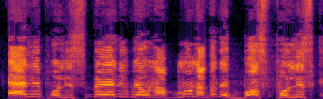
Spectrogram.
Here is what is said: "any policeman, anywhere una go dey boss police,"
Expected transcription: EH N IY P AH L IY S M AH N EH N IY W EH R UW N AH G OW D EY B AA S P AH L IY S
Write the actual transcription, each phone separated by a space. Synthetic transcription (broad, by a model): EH N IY P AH L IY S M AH EH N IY W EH W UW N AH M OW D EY B AA S P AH L IY S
